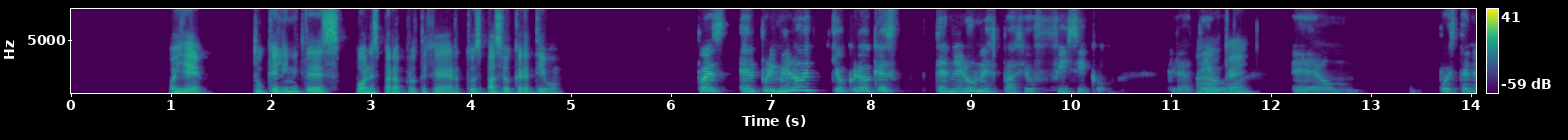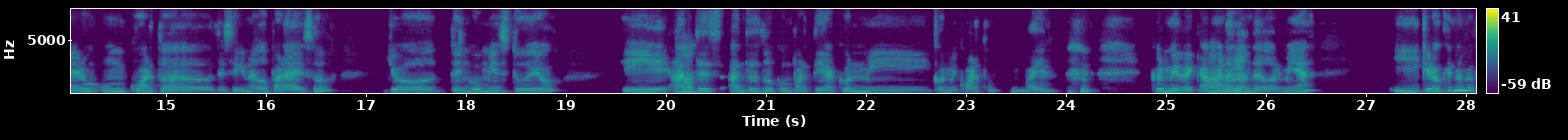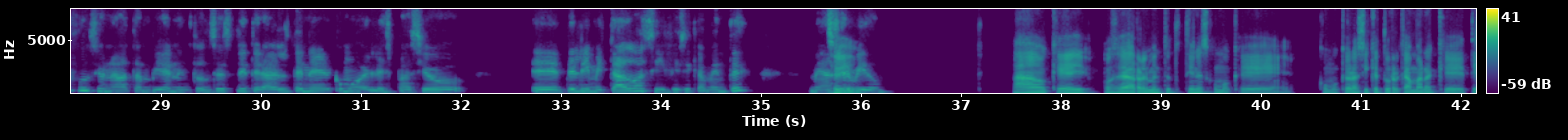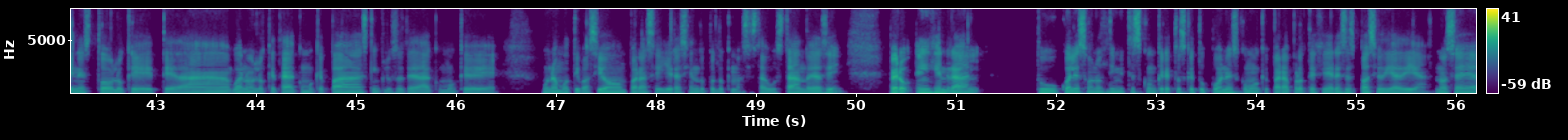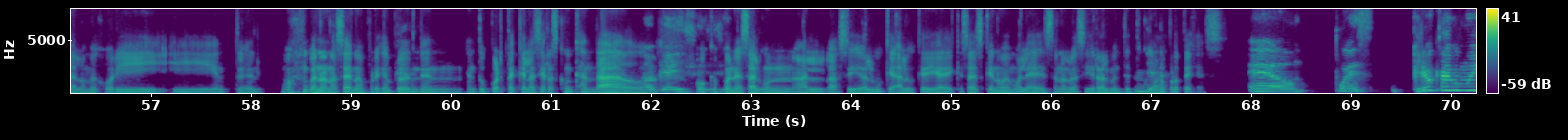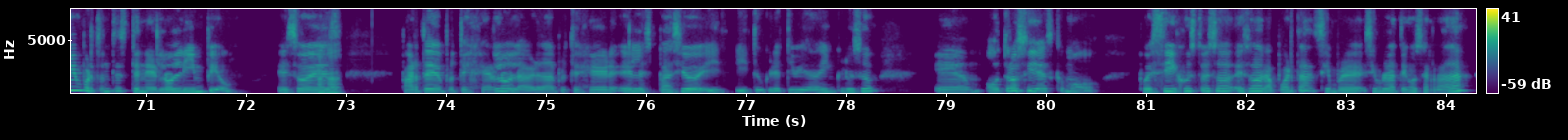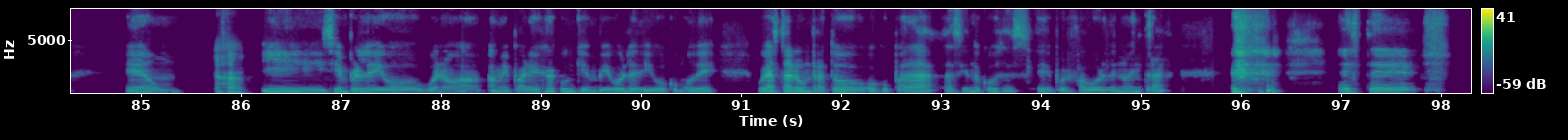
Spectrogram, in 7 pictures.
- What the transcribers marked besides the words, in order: chuckle; tapping; chuckle; chuckle; chuckle
- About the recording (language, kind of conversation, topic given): Spanish, podcast, ¿Qué límites pones para proteger tu espacio creativo?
